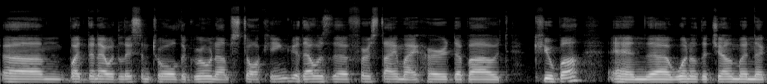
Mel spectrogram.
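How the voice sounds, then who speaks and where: In a casual interview, a visiting Romanian professor speaks in a measured way, pausing often between phrases. His voice is medium-pitched, fairly flat, clear and resonant.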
